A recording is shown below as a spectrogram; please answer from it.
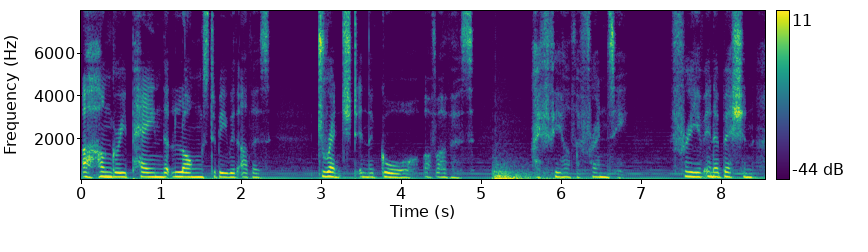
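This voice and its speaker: An actress playing a proud, tormented warrior in a dark fantasy audio drama, speaking with solemn intensity and formal, poetic diction. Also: female voice, mid-range voice, close to an everyday voice. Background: music.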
